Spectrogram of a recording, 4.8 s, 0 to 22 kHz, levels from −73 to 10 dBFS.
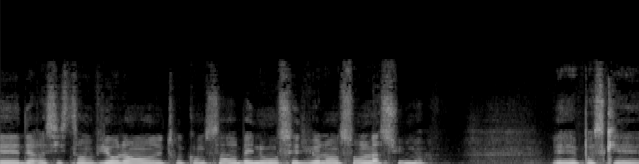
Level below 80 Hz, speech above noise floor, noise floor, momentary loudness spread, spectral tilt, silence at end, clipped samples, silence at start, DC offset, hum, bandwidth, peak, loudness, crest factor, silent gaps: -54 dBFS; 27 dB; -45 dBFS; 7 LU; -5.5 dB/octave; 0 s; under 0.1%; 0 s; under 0.1%; none; 14 kHz; -2 dBFS; -19 LUFS; 18 dB; none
